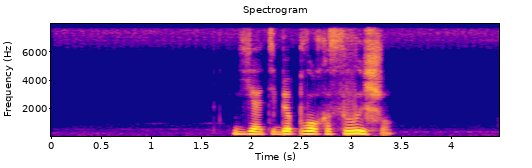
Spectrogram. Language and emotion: Russian, angry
